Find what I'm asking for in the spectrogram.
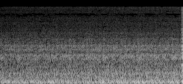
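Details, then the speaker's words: Isuzu D-Max diesel after nozzle repair, idle around 750 rpm; steady even clatter, normal engine vibration, no hunting or shake unlike before; smooth healthy idle. "ini sudah rata normal seperti mesin pada umumnya ya tidak tidak goyang-goyang dan tidak ginjal ginjal ya getaran mesin wajar seperti ini tapi tidak goyang"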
